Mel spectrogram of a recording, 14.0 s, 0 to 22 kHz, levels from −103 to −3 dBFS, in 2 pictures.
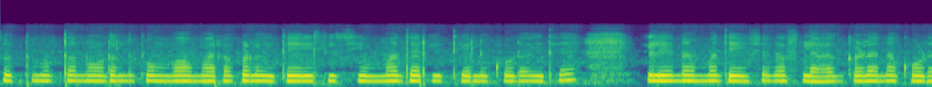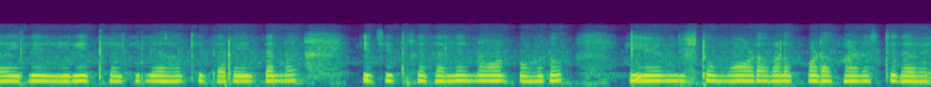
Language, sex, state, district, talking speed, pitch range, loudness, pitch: Kannada, female, Karnataka, Raichur, 130 wpm, 210-220 Hz, -16 LUFS, 215 Hz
